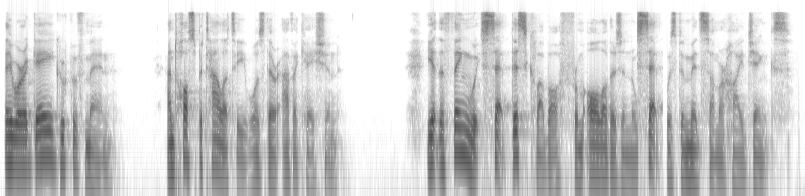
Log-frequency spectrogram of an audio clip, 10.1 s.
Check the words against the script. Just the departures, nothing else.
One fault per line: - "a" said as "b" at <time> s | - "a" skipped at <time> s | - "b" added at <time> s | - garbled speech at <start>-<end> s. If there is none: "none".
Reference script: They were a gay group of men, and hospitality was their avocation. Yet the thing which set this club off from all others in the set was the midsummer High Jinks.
none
